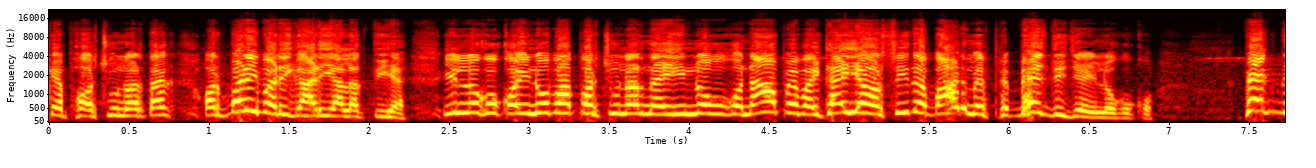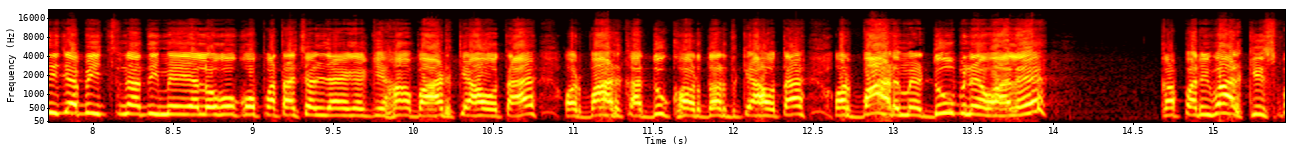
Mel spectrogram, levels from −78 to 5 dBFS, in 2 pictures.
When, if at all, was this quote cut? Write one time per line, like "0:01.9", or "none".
none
